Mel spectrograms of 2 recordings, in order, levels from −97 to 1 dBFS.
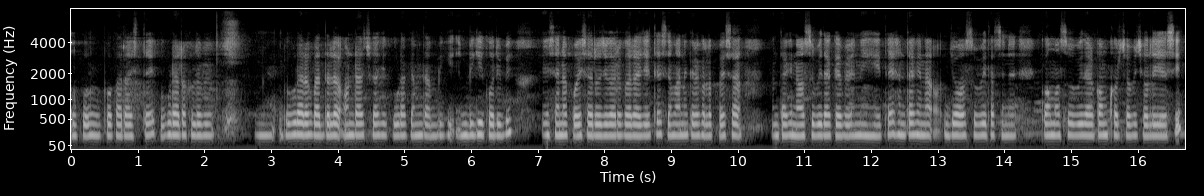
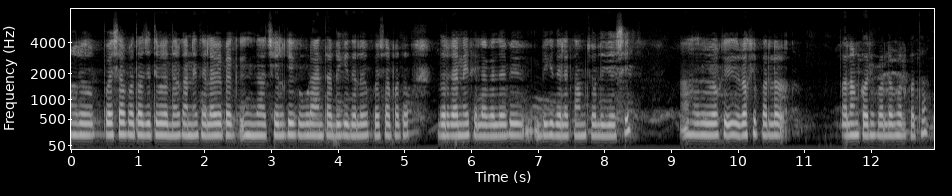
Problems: continuous background conversations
